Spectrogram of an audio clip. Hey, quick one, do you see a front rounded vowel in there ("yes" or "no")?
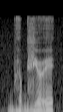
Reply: no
